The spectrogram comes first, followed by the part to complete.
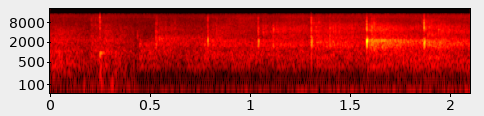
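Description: Audience applauding: a few scattered claps at first, filling in to steady applause about halfway through.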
